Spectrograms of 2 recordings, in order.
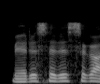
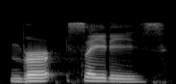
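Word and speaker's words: Mercedes: 사크라테스, 오아시스가 아니라 오에이시스, 메르세데스가 아니라 머세디스로 발음해야 합니다.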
